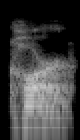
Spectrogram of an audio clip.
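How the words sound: The R at the end is clearly pronounced. "American English? It has r sounds used a lot"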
